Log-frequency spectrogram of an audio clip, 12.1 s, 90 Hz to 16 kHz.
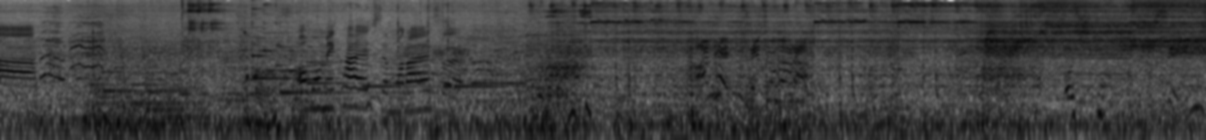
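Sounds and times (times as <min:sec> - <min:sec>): pachinko hall din: 0:00.1 - 0:12.0
slot machine music and effects: 0:01.3 - 0:11.4.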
